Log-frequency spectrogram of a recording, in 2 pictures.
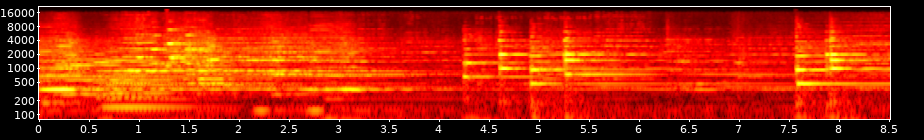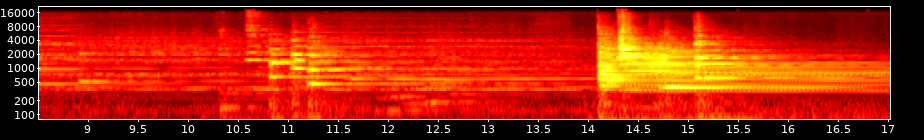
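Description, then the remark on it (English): Orchestral music from the coloristic middle movement of a piece, with dense, shimmering sustained harmonies punctuated by sharp, clanging piano chords at irregular intervals, ending with a loud, ringing attack that slowly decays. No voices. “I thought I'd play a little bit of some of that middle movement yeah.”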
